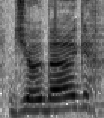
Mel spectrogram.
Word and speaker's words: Joburg: Shot in Joburg, as the locals say. Joburg. Johannesburg. For Johannesburg.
